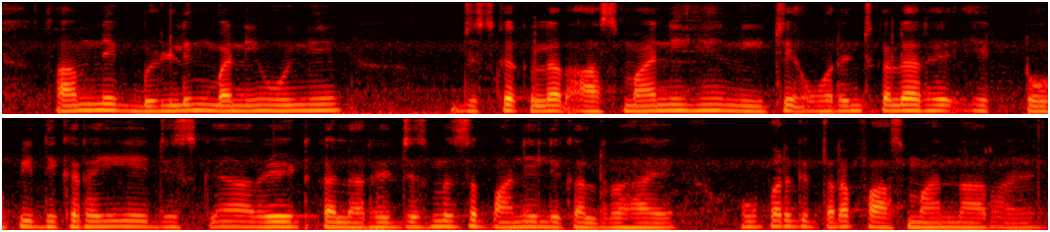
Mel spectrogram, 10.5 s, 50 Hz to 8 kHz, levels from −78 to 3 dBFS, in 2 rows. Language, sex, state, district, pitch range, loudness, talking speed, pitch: Hindi, male, Chhattisgarh, Bilaspur, 130-150 Hz, -33 LUFS, 205 wpm, 140 Hz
